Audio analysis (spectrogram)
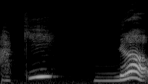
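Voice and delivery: put-on dead-serious, firm, no-joke little girl voice. Retelling how a little girl stopped her: imitating a dead serious order. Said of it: "dead ass motherfucking serious".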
